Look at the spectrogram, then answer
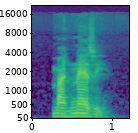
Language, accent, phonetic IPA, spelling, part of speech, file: Catalan, Valencia, [maŋˈnɛ.zi], magnesi, noun, LL-Q7026 (cat)-magnesi.wav
- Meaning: magnesium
